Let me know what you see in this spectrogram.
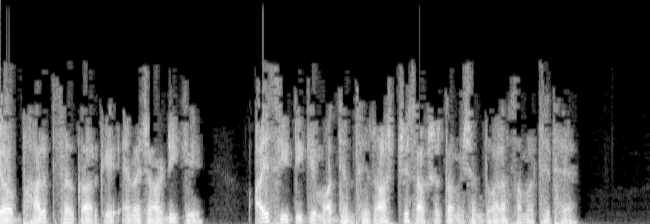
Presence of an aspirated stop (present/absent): present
